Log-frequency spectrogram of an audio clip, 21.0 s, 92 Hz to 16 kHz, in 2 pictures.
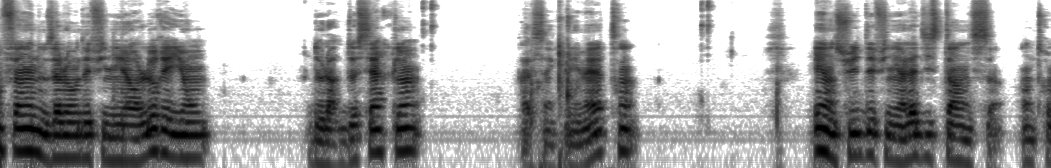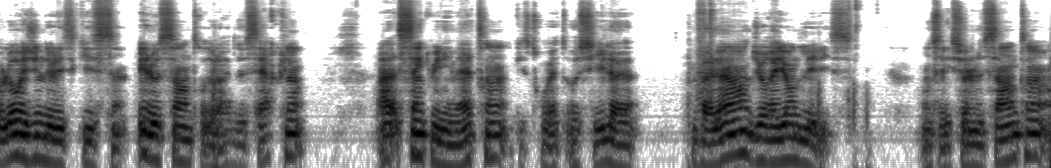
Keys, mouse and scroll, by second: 4.3 click, 5.6 KP_5, 7.0 click, 19.0 click.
